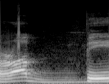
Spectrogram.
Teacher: ربی ہی ربی ہی، جمع والا قلقلہ کرتے ہوئے اس کو پڑھیں گے۔ ربی کھینچنا نہیں ہے، صرف جمع والا قلقلہ کرنا ہے، را کو موٹا پڑھنا ہے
